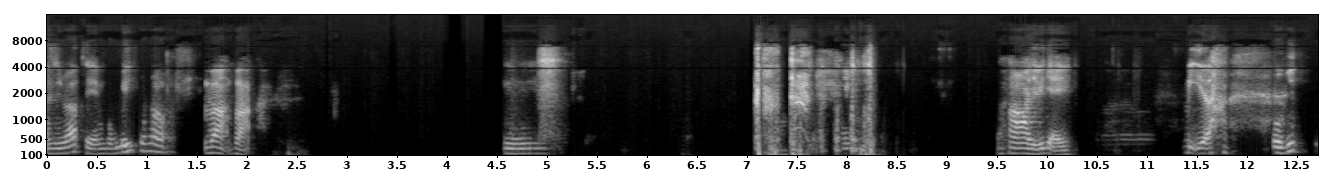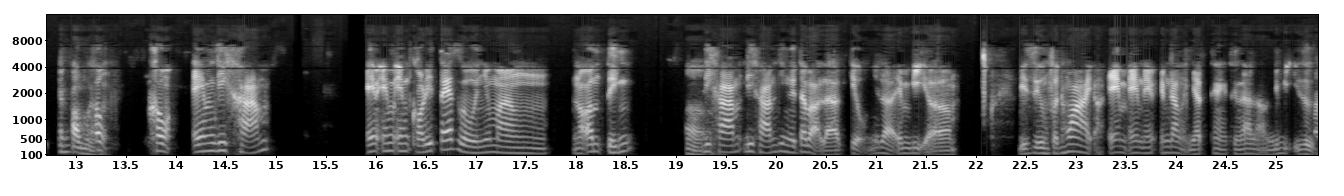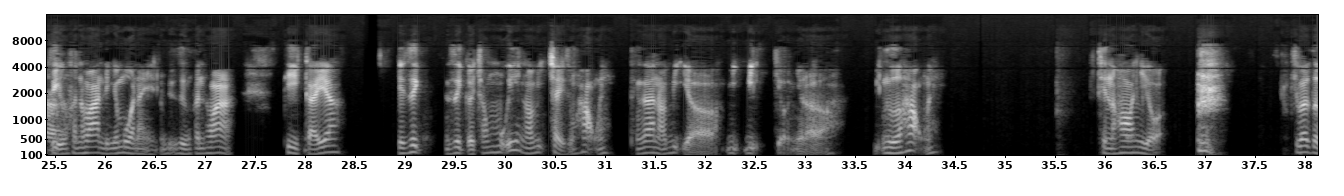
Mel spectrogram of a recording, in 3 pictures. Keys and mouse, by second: 1.5-5.7 typing, 8.7 click, 27.7 click, 30.4-33.8 typing, 35.4 click.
